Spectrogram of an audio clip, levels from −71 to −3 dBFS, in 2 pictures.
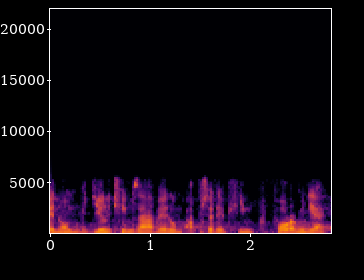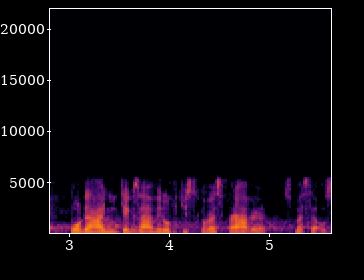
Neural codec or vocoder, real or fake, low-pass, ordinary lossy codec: vocoder, 22.05 kHz, 80 mel bands, HiFi-GAN; fake; 5.4 kHz; Opus, 24 kbps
